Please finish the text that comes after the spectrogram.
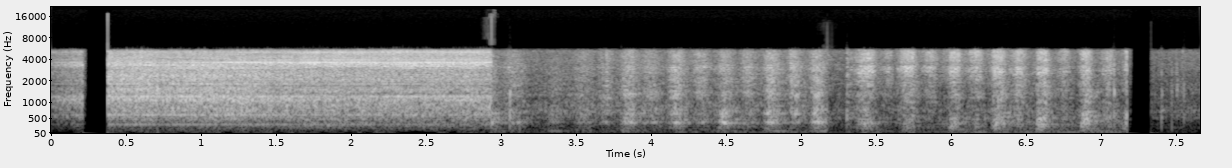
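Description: A wooden board for a car seat is sanded by hand with sandpaper: a steady, loud rasping rub at first, then a quicker run of rhythmic back-and-forth strokes, close by with no voices.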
